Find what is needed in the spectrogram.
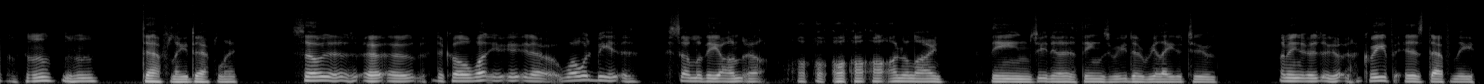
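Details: Adult man who identifies as a person who stutters, speaking in an English podcast conversation with frequent repetitions of words and phrases; stuttering.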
